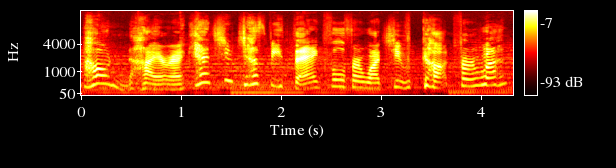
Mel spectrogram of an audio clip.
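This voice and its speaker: A woman's voice: high voice, sing-song, measured pace, over music. A woman acting a dry, long-suffering, exasperated local in a video game cutscene.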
